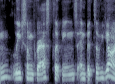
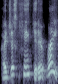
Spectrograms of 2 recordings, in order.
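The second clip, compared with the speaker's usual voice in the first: complaining; 6 semitones higher than usual. Acted. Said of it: "she complained".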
